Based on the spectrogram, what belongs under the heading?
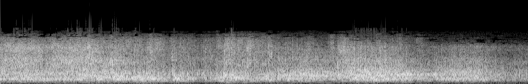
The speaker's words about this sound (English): The plane hit the tops of the trees, spun and tore its way through to the lower branches, coming to rest a few feet above the ground, cradled between two huge trees.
